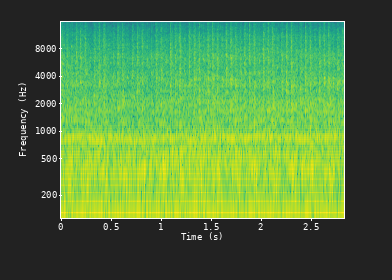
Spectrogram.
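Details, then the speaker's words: 1974 VW Bus air-cooled flat-four, freshly fitted dual Weber 34 ICT carbs and electric fuel pump, fires after a couple of pedal pumps and idles with a steady, even low chuff, no misses or surging. "Give it a couple pumps. Fire it up, maybe, hopefully. And she runs."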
